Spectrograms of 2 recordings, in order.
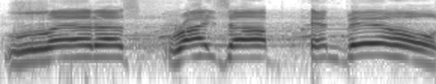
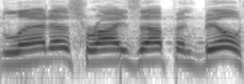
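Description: First: It is said loudly, in an outdoor voice. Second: It is said at a normal, quieter volume.

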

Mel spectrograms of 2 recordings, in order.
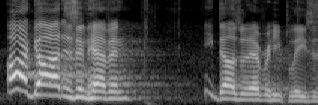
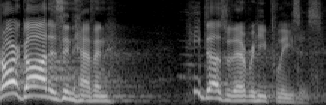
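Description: First: It is said with bold, defiant attitude. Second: It is read in a plain, neutral way.

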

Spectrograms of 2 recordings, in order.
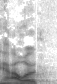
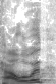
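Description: First: The word is said in a plain, everyday way. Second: The word is said in an old, formal way. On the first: It is the ordinary way the word is said. "It's really hallowed" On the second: It suits a traditional, King James style of speech. "If I feel like I'm in sort of a King James state of mind, I guess it's hallowed"

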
